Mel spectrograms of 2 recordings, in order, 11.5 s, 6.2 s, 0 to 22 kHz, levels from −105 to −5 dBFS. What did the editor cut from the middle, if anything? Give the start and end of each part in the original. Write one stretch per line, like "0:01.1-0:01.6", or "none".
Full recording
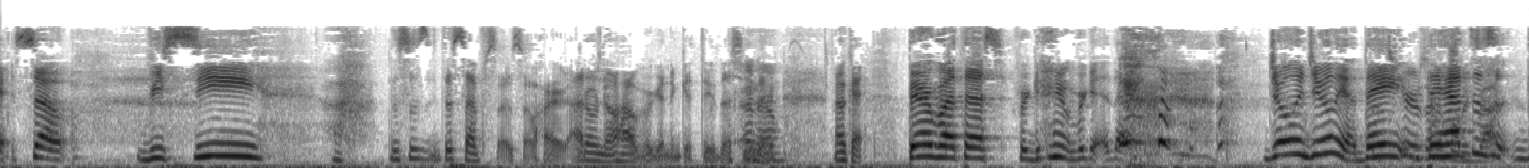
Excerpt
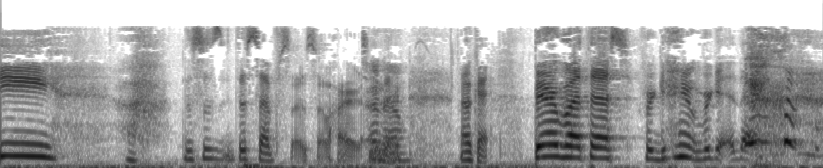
0:04.3-0:05.5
